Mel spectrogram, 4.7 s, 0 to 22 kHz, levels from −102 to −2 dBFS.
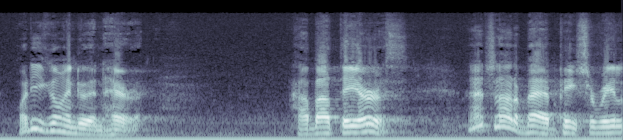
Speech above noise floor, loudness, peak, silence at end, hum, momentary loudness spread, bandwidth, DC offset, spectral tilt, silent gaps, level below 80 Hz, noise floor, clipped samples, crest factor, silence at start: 31 dB; -17 LUFS; -4 dBFS; 0 s; none; 12 LU; 16 kHz; 3%; -4.5 dB/octave; none; -50 dBFS; -47 dBFS; under 0.1%; 16 dB; 0.15 s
